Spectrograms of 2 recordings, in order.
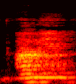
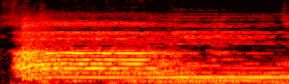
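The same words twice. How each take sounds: First: The word is clipped short and said quickly. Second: Both vowels are held long and drawn out. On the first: "Amin kayak gitu mah pasnya kalau imamnya kecepatan" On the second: "Amin itu a-nya panjang, mi-nya panjang"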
